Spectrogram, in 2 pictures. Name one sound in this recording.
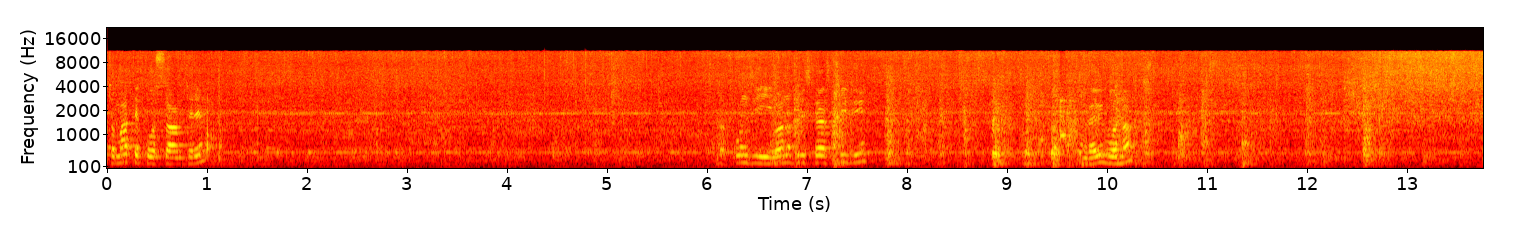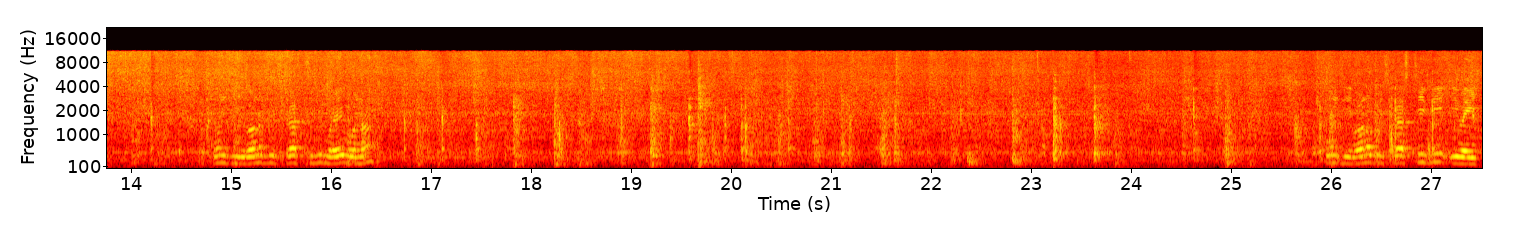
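Vegetables sizzle in a hot frying pan.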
